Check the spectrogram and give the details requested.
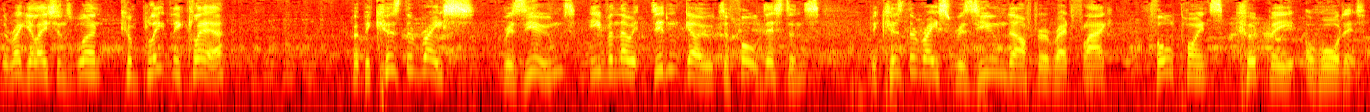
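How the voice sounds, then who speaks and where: A man's voice: sits high, unhurried, crowd noise. A man giving live motor racing commentary as a television commentator. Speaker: sports TV commentator.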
